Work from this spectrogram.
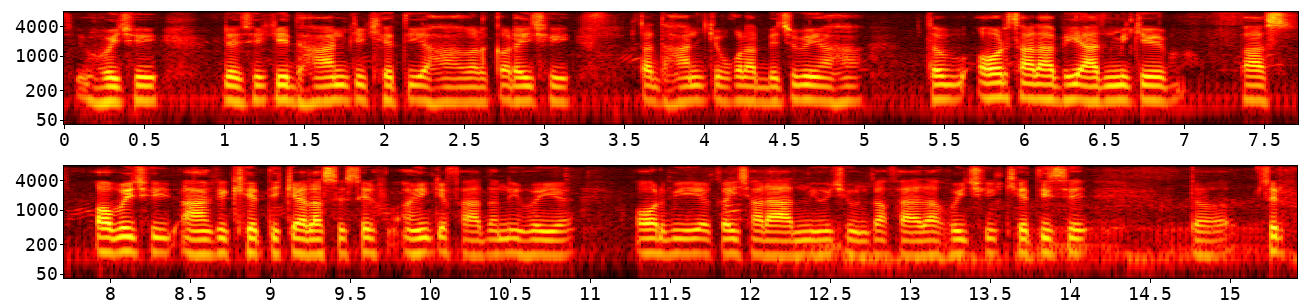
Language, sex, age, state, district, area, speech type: Maithili, male, 30-45, Bihar, Sitamarhi, rural, spontaneous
